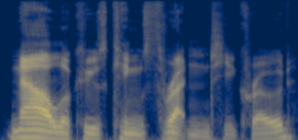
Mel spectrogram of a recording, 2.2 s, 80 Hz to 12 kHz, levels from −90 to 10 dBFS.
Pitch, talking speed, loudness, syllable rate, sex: 100 Hz, 190 wpm, -21 LUFS, 5.2 syllables/s, male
